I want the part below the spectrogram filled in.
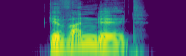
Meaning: past participle of wandeln
- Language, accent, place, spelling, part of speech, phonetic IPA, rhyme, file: German, Germany, Berlin, gewandelt, verb, [ɡəˈvandl̩t], -andl̩t, De-gewandelt.ogg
